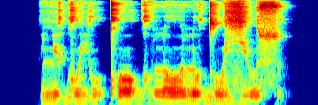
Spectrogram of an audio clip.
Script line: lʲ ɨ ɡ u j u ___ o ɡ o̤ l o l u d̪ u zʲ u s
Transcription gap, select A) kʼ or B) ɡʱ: A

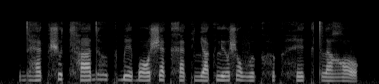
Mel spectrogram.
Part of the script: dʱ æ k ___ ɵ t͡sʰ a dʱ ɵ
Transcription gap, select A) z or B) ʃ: B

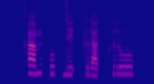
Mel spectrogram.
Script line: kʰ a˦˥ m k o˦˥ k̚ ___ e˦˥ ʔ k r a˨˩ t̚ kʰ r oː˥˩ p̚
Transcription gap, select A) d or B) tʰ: A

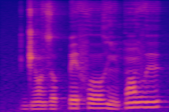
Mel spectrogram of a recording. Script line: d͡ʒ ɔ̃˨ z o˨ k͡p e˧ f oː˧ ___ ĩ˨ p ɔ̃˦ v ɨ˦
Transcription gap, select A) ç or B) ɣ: B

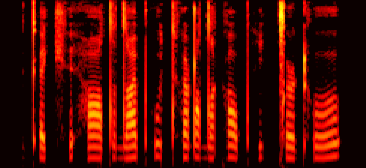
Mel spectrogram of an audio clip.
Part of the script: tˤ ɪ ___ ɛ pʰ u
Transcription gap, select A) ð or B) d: B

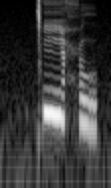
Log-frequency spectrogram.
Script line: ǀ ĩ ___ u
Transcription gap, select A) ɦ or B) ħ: B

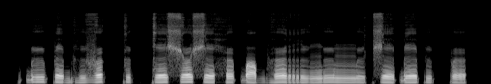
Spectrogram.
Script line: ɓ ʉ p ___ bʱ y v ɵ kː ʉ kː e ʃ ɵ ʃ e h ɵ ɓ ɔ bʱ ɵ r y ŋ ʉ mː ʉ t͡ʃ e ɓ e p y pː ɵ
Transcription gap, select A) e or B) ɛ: A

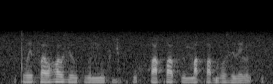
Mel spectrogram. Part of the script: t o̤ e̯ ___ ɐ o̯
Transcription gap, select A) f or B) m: A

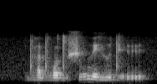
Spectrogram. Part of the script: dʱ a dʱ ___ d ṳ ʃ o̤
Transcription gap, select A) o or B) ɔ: B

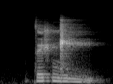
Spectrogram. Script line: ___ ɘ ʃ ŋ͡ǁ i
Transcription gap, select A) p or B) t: B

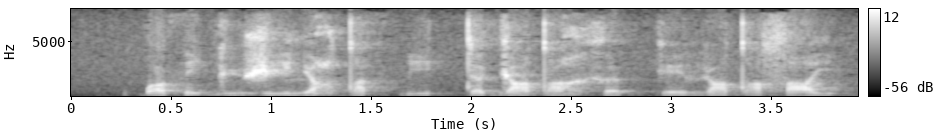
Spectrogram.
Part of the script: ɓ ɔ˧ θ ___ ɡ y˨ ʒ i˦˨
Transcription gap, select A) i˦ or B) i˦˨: A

